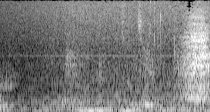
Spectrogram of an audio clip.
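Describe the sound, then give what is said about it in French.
A slow, deep breath drawn in through the nose while inflating the belly, a soft airy hiss that swells over about two seconds, with no talking. “Donc j'inspire par le nez en gonflant le ventre.”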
